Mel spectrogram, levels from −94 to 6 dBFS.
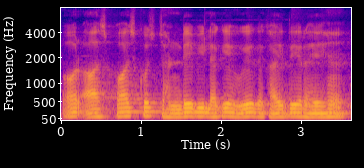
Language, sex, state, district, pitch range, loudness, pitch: Hindi, male, Uttar Pradesh, Lalitpur, 100-110 Hz, -15 LUFS, 105 Hz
